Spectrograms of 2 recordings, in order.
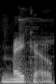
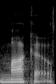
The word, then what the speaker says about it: Mako: So it's Mako because it's a shark. If it was Final Fantasy, it would be pronounced Macco for no reason.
